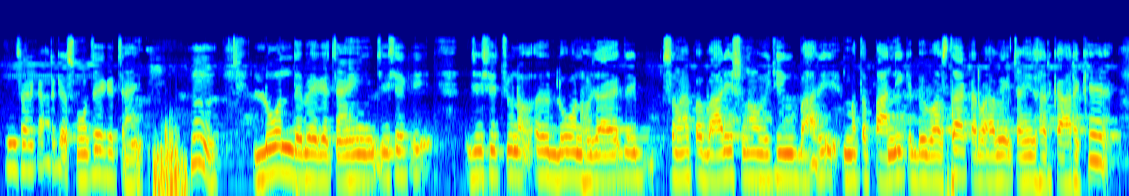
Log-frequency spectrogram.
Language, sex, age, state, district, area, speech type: Maithili, male, 18-30, Bihar, Sitamarhi, rural, spontaneous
